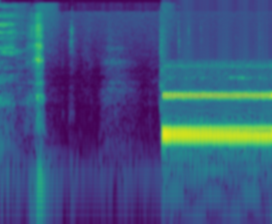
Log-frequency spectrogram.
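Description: A phone call connecting through toward voicemail: a short click and rustle, a pause of silence, then a loud steady electronic tone begins and holds to the end.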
